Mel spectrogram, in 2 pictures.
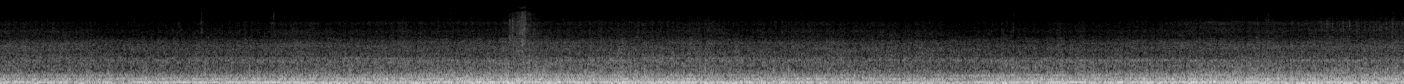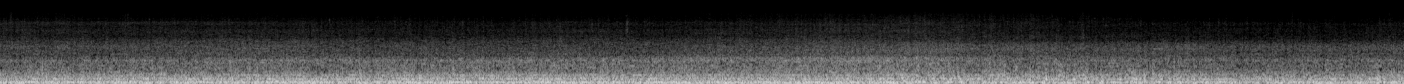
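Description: Mazda MX-5 NB's four-cylinder engine running steadily under way, with tyre and road noise, heard from inside the cabin.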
